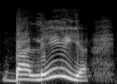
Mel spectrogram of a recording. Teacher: Determinou que, da mesma forma como eu não acentuo baleia, que tem um ditongo, mas é fechado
